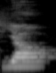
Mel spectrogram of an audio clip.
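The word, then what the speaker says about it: 幺: numbers and so on we pronounce one as Yao for example the bus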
